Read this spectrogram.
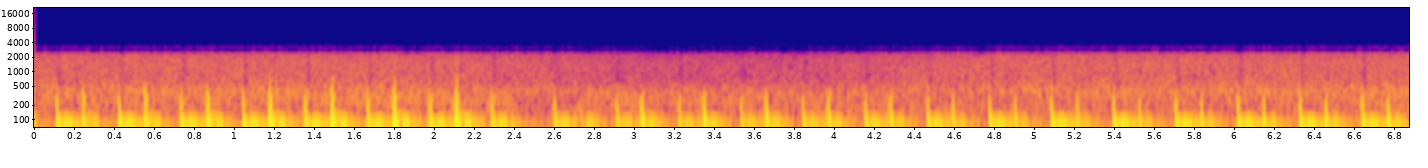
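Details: Cat's heart heard through a stethoscope: fast, regular low thumps close to 190 beats a minute with a faint hum beneath; cat heart sounds.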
